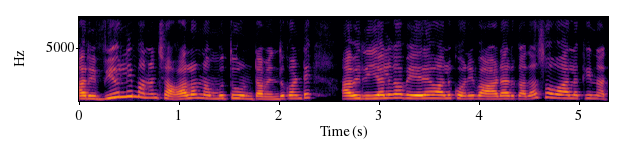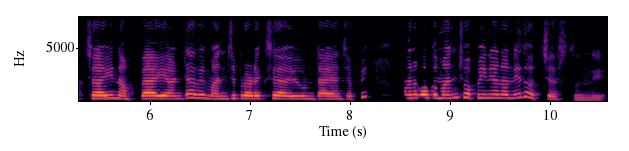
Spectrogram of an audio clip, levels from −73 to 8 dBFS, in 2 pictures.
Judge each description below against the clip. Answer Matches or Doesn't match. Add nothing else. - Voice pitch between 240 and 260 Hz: Doesn't match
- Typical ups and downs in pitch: Matches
